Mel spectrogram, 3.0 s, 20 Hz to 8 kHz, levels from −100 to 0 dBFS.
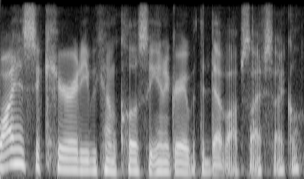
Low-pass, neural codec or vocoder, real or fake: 7.2 kHz; vocoder, 44.1 kHz, 80 mel bands, Vocos; fake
